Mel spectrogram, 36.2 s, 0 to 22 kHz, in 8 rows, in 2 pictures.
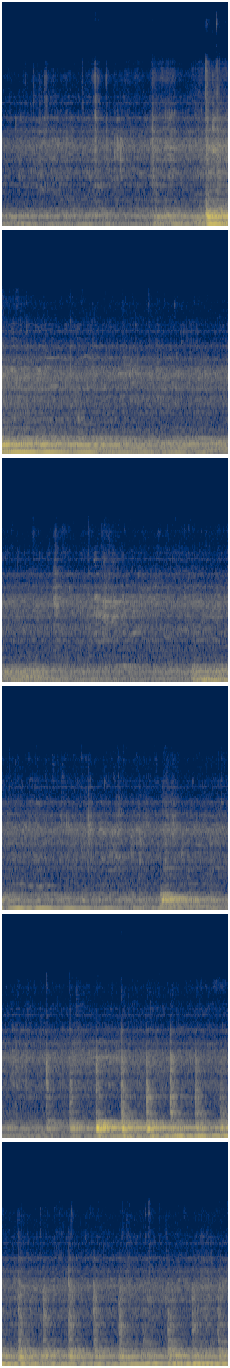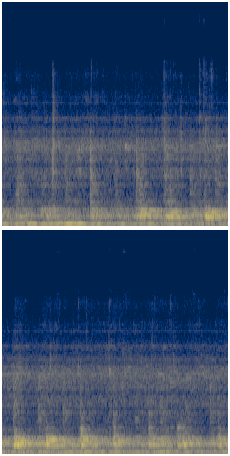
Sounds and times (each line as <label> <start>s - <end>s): metalic construction of so-called Fluxus Bridge 0.0s - 11.0s
metalic construction of so-called Fluxus Bridge 12.4s - 36.1s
